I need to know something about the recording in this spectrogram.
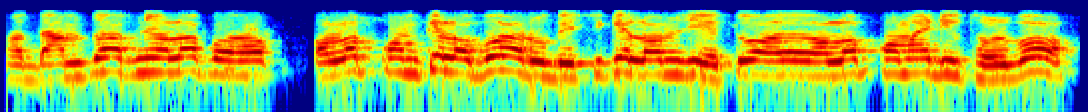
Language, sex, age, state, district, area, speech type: Assamese, male, 18-30, Assam, Nalbari, rural, conversation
